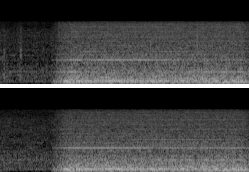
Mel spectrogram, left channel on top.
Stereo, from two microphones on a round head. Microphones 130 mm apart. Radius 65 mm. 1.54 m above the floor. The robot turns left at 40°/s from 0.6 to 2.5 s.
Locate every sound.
Only background noise.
